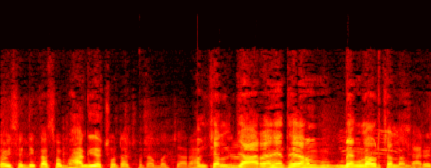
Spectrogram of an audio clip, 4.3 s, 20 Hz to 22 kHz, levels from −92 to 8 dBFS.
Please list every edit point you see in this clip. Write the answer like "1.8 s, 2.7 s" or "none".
2.0 s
